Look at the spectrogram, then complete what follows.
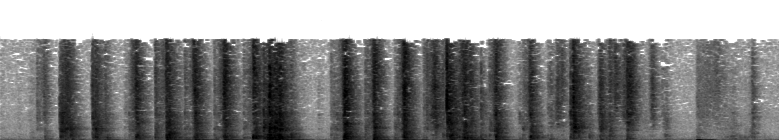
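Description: Tarot cards being shuffled by hand: a run of quick, irregular card slaps and flicks that stops about seven seconds in.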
